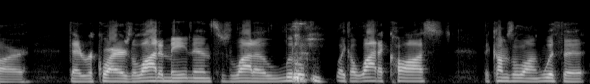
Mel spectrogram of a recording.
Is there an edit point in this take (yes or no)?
no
